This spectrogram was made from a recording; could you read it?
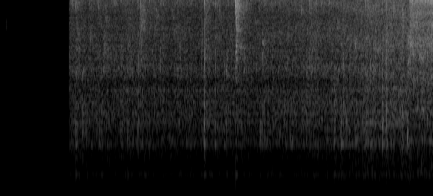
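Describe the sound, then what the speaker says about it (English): Oxtail pieces sear in avocado oil in an Instant Pot on its high sear setting, a steady close sizzle that starts abruptly after a brief silence and swells louder, with a few crackling pops. "add some avocado oil, and then when it's ready, go ahead and add the oxtail"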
